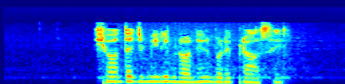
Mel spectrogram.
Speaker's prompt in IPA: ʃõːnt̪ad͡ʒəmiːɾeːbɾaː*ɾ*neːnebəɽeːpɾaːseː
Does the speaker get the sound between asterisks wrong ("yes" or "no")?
yes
